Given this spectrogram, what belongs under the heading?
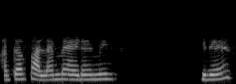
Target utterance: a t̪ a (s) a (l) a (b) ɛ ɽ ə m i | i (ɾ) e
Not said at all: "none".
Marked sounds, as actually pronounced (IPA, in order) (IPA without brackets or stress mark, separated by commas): f, l, m, ɾ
